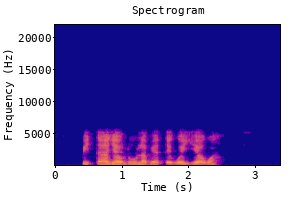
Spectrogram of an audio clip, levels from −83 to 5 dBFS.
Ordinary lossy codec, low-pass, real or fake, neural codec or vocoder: Opus, 32 kbps; 5.4 kHz; real; none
